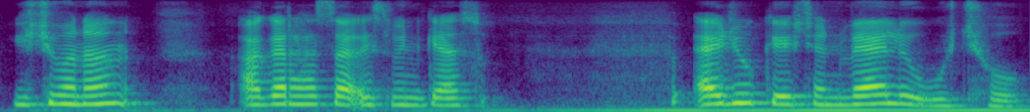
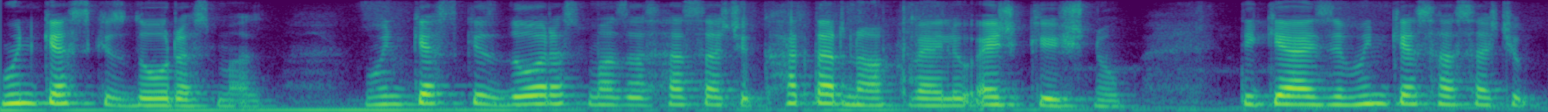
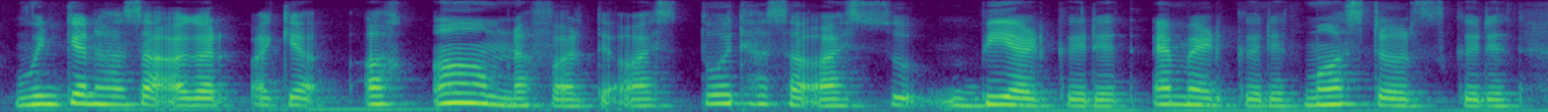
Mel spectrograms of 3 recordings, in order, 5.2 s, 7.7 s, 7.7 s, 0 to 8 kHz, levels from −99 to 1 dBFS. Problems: constant background noise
